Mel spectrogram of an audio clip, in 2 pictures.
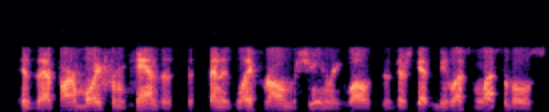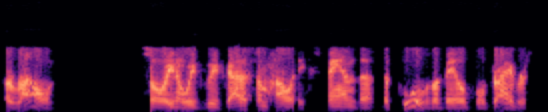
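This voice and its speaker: The speaker has an Upper Midwest accent. The pace is fairly quick. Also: man. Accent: northern Upper Midwest. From Wisconsin. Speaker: trucking regulatory expert. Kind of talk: webinar discussion. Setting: webinar. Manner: halting, many repeated words.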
